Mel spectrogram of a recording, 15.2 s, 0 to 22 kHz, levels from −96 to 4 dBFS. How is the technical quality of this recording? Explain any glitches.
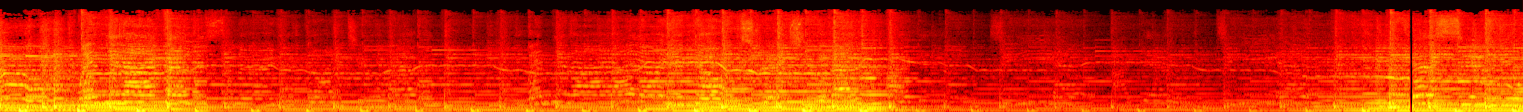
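There are two kinds of glitch here: three patches of zipper noise and a short burst of damaged data in the compressed stream near the end.

The zipper noise shows up at 1.67 to 2.23 s, where the level drops by about 10 dB, and again at 6.04 to 6.97 s and 12.73 to 13.93 s, where it rises by about 10 dB and about 20 dB. Each move is made in 2 dB jumps instead of a continuous ramp, at roughly ten steps a second in the first and around seven in the others. Every jump is a small discontinuity, so you hear a ticking, zippy texture riding on the sound while the level shifts.

Then from 14.10 to 14.14 s there's damaged data in the compressed stream. That stretch of the file got corrupted, so the decoder misread those frames, lost sync and had to hunt for the next valid frame header before it could carry on. What comes out is a quick glitch lasting roughly 40 ms.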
